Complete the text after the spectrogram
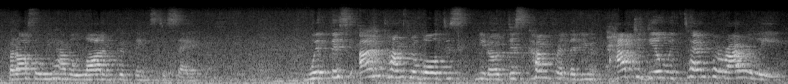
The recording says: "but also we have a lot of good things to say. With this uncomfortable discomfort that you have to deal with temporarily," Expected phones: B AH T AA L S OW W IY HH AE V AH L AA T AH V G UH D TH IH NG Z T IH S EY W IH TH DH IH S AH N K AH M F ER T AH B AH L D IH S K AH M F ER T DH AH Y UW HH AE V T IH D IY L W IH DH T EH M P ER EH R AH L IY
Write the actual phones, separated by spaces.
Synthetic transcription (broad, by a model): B AH T AA L S OW W IY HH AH V AH L AA T AH V G UH D TH IH NG Z T IH S EY W IH DH IH S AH N K AH M F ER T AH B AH N D IH S K AH M F ER T DH AH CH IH HH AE F T IH D IY L W IH DH T EH M P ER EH R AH L IY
